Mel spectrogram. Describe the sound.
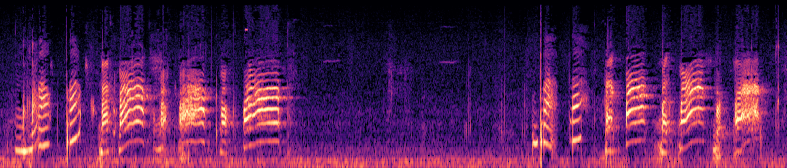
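Chicken-like clucking and squawking calls in two busy runs of many short, honking bursts, separated by a quiet stretch of several seconds in the middle.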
